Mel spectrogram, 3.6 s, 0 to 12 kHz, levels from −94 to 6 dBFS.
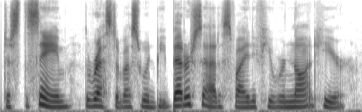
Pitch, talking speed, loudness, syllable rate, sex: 180 Hz, 265 wpm, -20 LUFS, 6.3 syllables/s, female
